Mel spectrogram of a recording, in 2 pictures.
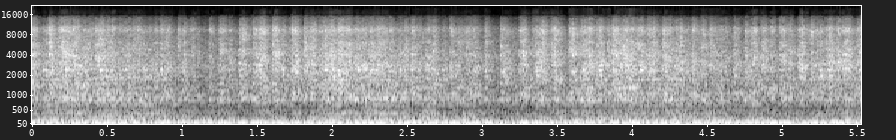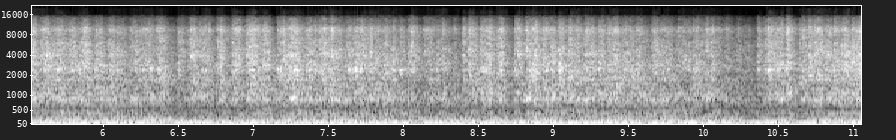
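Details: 1969 Camaro with a cammed LS swap at first startup: deep, lumpy idle whose speed swells and sags instead of settling, a hunting idle. It is running slightly rich, and fuel is being trimmed toward 14.5–14.7 AFR before any timing changes.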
